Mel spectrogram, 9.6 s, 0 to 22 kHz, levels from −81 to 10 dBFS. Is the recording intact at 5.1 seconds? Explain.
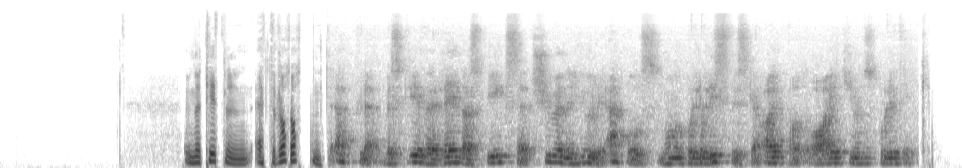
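No. From 3.28 s to 9.18 s, a span that includes 5.1 s, the pickup is likely a switch to a distant microphone, with the close microphone's signal missing and a more remote one carrying the speech. The speech turns roomy and hollow, with thinner low end and background noise roughly 25 dB below the speech. The level stays about the same, so the change is heard as a sudden shift in tone and space.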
